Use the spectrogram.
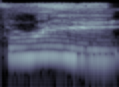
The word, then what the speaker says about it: three: ground but the number three if you don't pronounce the the H the th okay you're going to miss the sound and you might confuse someone okay yeah yeah may like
